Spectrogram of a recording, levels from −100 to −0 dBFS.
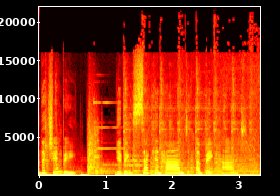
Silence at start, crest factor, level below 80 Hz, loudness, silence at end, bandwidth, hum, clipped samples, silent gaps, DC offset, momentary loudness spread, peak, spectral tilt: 0 s; 16 dB; -20 dBFS; -18 LUFS; 0 s; 17.5 kHz; none; under 0.1%; none; under 0.1%; 4 LU; -2 dBFS; -4.5 dB/octave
